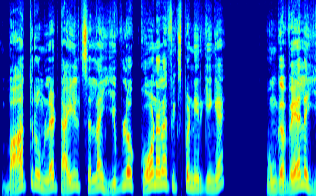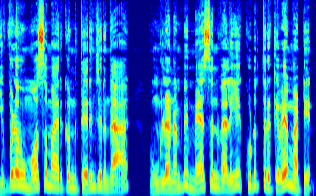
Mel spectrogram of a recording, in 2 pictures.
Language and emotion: Tamil, angry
